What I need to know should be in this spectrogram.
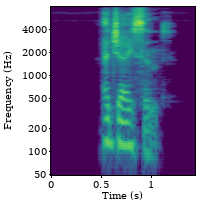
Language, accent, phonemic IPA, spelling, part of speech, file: English, Australia, /əˈd͡ʒeɪ.sənt/, adjacent, adjective / noun / preposition, En-au-adjacent.ogg
- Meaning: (adjective) 1. Lying next to, close, or contiguous; neighboring; bordering on 2. Just before, after, or facing 3. Related to; suggestive of; bordering on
